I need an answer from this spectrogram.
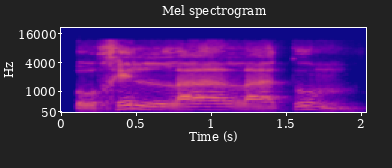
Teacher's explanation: lamnya ada tasdidnya, dibaca double. Ya, ditekan ya, dan ditahan biar tampak doublenya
